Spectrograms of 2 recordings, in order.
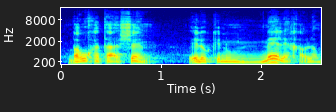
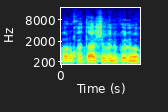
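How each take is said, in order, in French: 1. Elle se dit lentement, avec des pauses. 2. Elle se dit rapidement, sans pauses. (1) "on parle du roi" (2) "On ne dit pas"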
